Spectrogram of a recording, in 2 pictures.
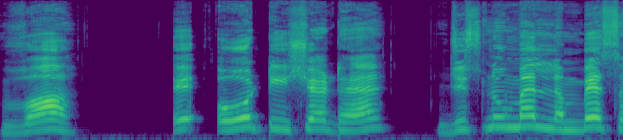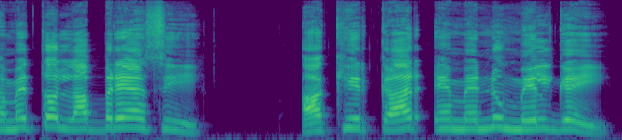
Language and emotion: Punjabi, surprised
